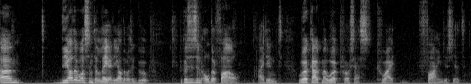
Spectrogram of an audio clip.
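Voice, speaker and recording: A man speaks in a Dutch accent, leaving long, frequent pauses. His loudness swings widely. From Netherlands. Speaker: digital illustrator. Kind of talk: tutorial. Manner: fast; halting.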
